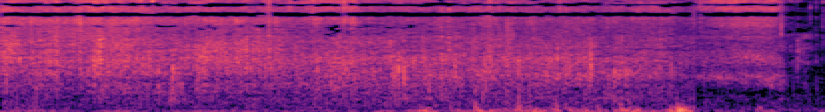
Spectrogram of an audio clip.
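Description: Bicycle tyres rolling over a dirt trail, a steady gritty hiss, with wind rumbling on the microphone. A single sharp knock about three and a half seconds in.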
